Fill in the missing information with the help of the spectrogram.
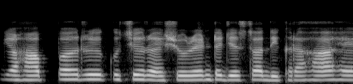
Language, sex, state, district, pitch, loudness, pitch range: Hindi, female, Chhattisgarh, Raipur, 210 Hz, -17 LUFS, 205-225 Hz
